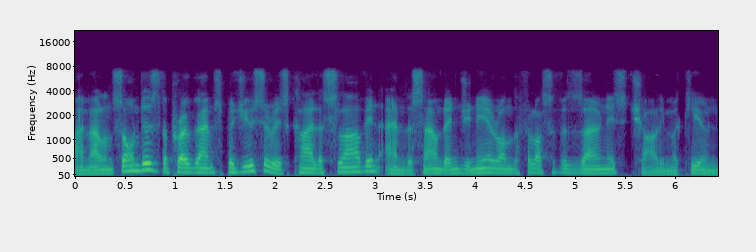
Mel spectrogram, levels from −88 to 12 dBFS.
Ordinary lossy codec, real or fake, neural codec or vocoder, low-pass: Opus, 32 kbps; real; none; 7.2 kHz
